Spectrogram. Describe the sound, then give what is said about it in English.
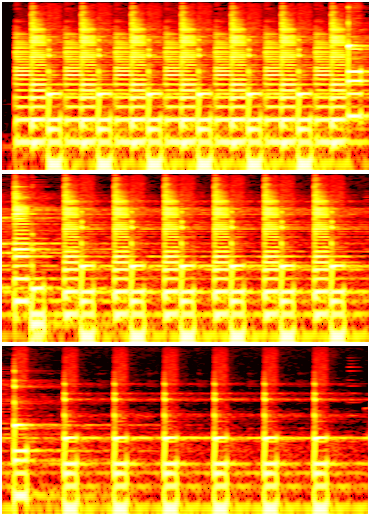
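Synth-pop-like electronic music made by sonifying DNA code: a steady, repeating pulse of bright synthesized notes over a bass line, growing slightly quieter toward the end. “And he sonified DNA. That was DNA. So that was the sound of DNA.”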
